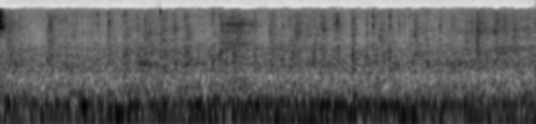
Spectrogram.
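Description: Computer keyboard typing: an irregular run of light key clicks over a steady low hum.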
